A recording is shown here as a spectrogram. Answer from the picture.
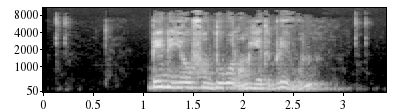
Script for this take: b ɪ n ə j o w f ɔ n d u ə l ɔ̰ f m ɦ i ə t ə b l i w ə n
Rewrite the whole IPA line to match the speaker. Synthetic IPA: b ɪ n ə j o w f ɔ n d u ə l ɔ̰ m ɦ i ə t ə b l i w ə n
